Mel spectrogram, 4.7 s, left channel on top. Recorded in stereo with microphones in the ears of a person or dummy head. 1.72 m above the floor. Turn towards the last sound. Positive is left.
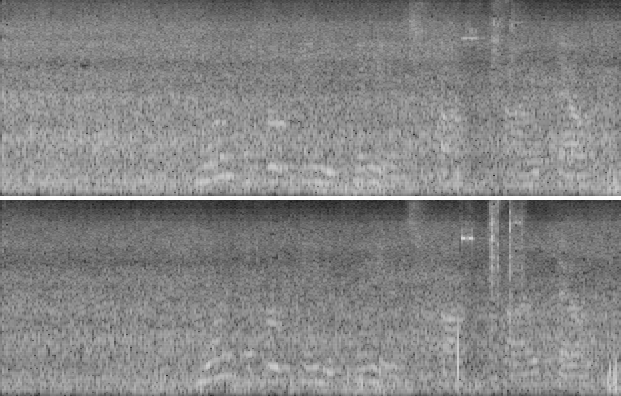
turn(degrees=-75)  # may be behind; listen again after turning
